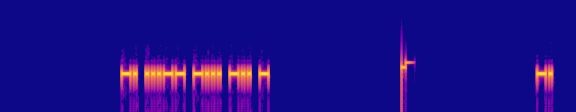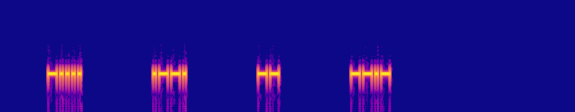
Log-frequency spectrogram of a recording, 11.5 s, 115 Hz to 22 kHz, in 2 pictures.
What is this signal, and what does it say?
Morse code, heard as a keyed tone, about 40 wpm, spaced as for 17 wpm, 700 Hz. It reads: N3BDT N6PMQ
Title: USA Call Signs - 5 Characters - 8x Character Spacing - 40wpm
